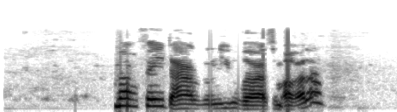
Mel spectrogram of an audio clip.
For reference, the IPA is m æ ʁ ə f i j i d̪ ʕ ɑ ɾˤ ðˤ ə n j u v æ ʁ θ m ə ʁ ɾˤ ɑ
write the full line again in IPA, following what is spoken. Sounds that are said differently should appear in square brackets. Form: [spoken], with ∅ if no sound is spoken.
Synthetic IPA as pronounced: m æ ʁ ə f [æ] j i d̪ ʕ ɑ ɾˤ ðˤ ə n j u v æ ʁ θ m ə ʁ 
